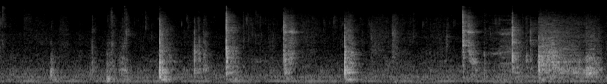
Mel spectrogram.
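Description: Stuffing mixture with stock being stirred in a pan, a run of separate scraping and clinking strokes of a utensil over a faint steady background, each stroke distinct and close.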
